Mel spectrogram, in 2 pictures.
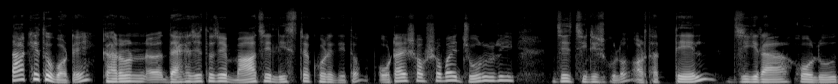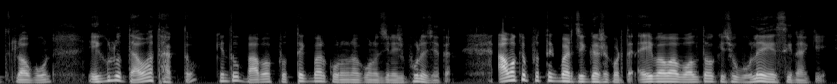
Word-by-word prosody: তা - - +6
খেতো 235 -2 +5
বটে। 100 -1 0 0.3
কারণ 135 +2 +4 0.2
আ - - +1 0.2
দেখা 120 +3 +2
যেত 145 +2 -3
যে 150 - +5
মা 100 - +4
যে 155 - 0
লিস্টটা 130 +5 -2
করে 120 -3 0
দিতো, 95 - -6 0.3
ওটায় 155 +9 +2
সবসময় 170 +2 +1
জরুরি 175 +7 0 0.5
যে 145 - +2
জিনিসগুলো 115 -5 -5
অর্থাৎ 110 +3 -5 0.2
তেল, 125 +3 +4 0.4
জিরা, 120 -2 +1 0.3
হলুদ, 115 -1 0 0.2
লবণ 105 +1 0 0.5
এগুলো 180 +10 +2
দেওয়া 150 +6 +4
থাকত। - - -6 0.3
কিন্তু 155 +2 -2 0.2
বাবা 110 +3 +3
প্রত্যেকবার 135 +5 -1
কোন 115 - -1
না - - 0
কোন 105 -1 -4
জিনিস 100 -2 -4
ভুলে 135 -4 +1
যেতেন। 95 - -11 0.5
আমাকে 195 +4 +8
প্রত্যেকবার 160 -5 +2
জিজ্ঞাসা 125 -2 +1
করতেন, 105 -2 -4
“এই 130 - +5
বাবা 130 0 +7
বলত 115 +2 0 0.2
কিছু 125 0 -5
ভুলে 130 +8 +4
গেছি 115 0 -4
নাকি?" 95 -1 -10
125 Hz, 165 wpm, -23 LUFS, 110-150 Hz, 0.5 s, আমাকে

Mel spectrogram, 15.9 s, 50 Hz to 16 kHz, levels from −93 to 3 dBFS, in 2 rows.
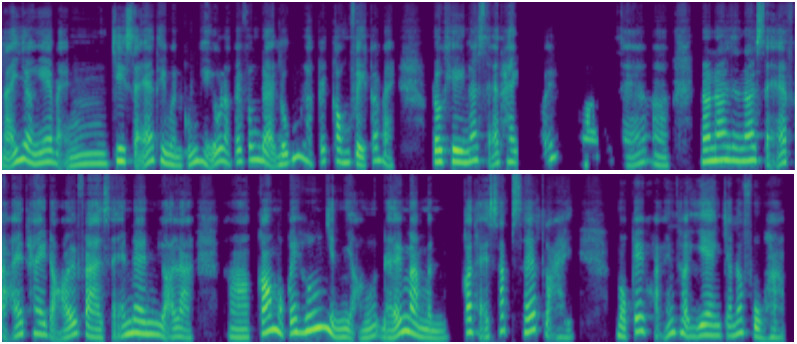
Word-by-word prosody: nãy 245 - 0
giờ 285 -5 +3
nghe 230 +4 +1
bạn 205 +1 -4
chia 265 +4 +4
sẻ, 255 0 -1
thì 255 - 0
mình 190 -4 -2
cũng 210 +9 -2
hiểu 245 -1 -2
là 255 - -1
cái 245 - -2
vấn 285 +2 -1
đề 250 - 0
đúng 200 +6 -1
là 255 - -5
cái 250 +2 -5
công 250 -3 +1
việc 185 -4 +1
á 270 - -3
bạn, 255 -11 -5 0.4
đôi 245 - +6
khi 245 -1 +5
nó 265 +4 +1
sẽ 265 -6 -5
thay 245 0 -2 0.3
đổi 320 +3 -5 0.4
và 175 - -9
nó 260 - -39 0.2
sẽ, 235 - -6
ờ, 190 - -5 0.4
nó 250 +1 +5
nó 280 +2 +4 0.2
nó 270 +1 +4
sẽ 230 +5 -3
phải 235 0 -3
thay 245 -3 0
đổi, 205 +5 0
và 175 -3 +2
sẽ 210 +6 -5
nên, 245 -2 +3
gọi 185 -3 -2
là, 175 -4 -2 0.4
ờ, 170 -1 -1
có 270 +3 +8
một 320 -4 +5
cái 265 +2 +2
hướng 325 +7 +6
nhìn 175 - +3
nhận 165 -3 -4 0.2
để 180 - +1
mà 270 -5 +6
mình 155 -4 -3
có 275 +1 +4
thể 180 -9 -5
sắp 305 +10 0
xếp 305 +3 +2
lại 170 -1 -6 0.4
một 195 -4 0
cái 295 - +2
khoảng 275 -3 -5
thời 255 -8 -1
gian 215 +1 +2
cho 205 -1 -5
nó 255 - 0
phù 185 -3 +2
hợp. 170 0 -6
240 Hz, 255 wpm, -23 LUFS, 190-265 Hz, 0.4 s, có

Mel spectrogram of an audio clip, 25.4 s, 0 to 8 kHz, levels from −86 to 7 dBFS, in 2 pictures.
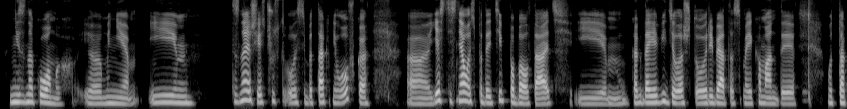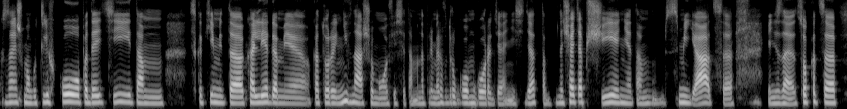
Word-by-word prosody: незнакомых, 195 -6 +1 0.2
э, 165 -1 -3
мне. 165 -2 -3 0.3
И, 195 0 -1
м, 180 -2 -3 0.5
ты - - -7
знаешь, 255 +3 +3
я 195 - +2
с 195 - -8
чувствовала 225 -4 -6
себя 180 0 -6
так 195 +2 +1
неловко. 175 -2 -1 0.6
Э, 155 -1 -1
я 220 +10 +4
стеснялась 230 -1 +3
подойти, 180 +4 -2
поболтать. 165 -6 +1
И, 155 0 -6
м, 155 +2 -7
когда 185 +1 +1
я 185 +1 +5
видела, 185 -4 +1
что 175 -1 -1
ребята 175 -3 +3
с 170 - -8
моей 165 -1 -2
команды 155 -3 -1 0.5
вот 175 0 -6
так, 175 +2 +1
знаешь, 195 +1 -1
могут 175 0 -3
легко 200 +1 +6
подойти, 190 +2 0
там, 170 -1 -1 0.4
с - - -9
какими-то 180 -3 +3
коллегами, 175 -4 +2
которые 180 -1 -1
не 210 +7 +2
в - - -3
нашем 170 -3 0
офисе, 155 0 -8
там, - - -7
а - - -9
например, 165 +1 -6
в 175 - -10
другом 175 -1 -2
городе. 160 - -2
Они 80 +1 -7
сидят 180 - -3
там, - - -10
начать 185 +2 +1
общение, 185 -3 +1
там, 160 - -8
смеяться, 175 - +2 0.5
я 160 - -6
не 165 - -3
знаю, 160 -2 0
цокаться 195 -1 +2
180 Hz, 140 wpm, -23 LUFS, 165-195 Hz, 0.6 s, легко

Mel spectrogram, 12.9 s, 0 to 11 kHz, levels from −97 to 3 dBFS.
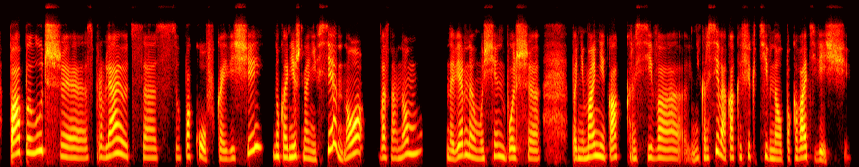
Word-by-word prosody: папы 290 +4 +8
лучше 210 - +1
справляются 205 -3 -1
с - - -20
упаковкой 185 -4 -3
вещей. 300 - +1
Ну, 220 -1 -3
конечно, 200 -1 +2
не 155 -2 -7
все, 360 - +2
но, 300 +1 +4 0.2
в 195 - -4
основном, 220 - -3 0.4
наверно, 215 +6 +1
у 180 - -7
мужчин 205 +5 -2
больше 180 -2 +1 0.5
понимания, 200 +4 +2
как 195 +4 +4
красиво 180 -1 -4
не 180 - -11
красиво, 190 - 0
а - - -4
как 195 +1 -1
эффективно 200 -5 -4
упаковать 185 +6 +1
вещи. 310 -9 -3
200 Hz, 125 wpm, -26 LUFS, 180-230 Hz, 0.5 s, папы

